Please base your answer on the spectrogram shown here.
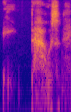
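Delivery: hushed, voiceless disbelief; stunned whisper. Retold or imitated. Consultant hearing the college's speaking fee, stunned whisper. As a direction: whisper it as if floored by the sum.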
